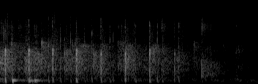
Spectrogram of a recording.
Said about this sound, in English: Congratulations. Clap, clap, clap.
